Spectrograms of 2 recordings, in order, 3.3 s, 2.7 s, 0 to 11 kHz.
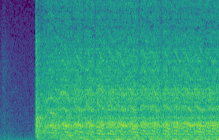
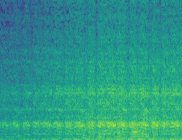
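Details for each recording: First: R33 Skyline RB26 turned over on the starter for its first start after fuel check, priming oil: a steady, even rhythm for about four seconds with every compression beat alike; normal, healthy cranking. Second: Nissan Skyline R33 with RB26, first start attempt: even, steady starter cranking with regular churn and no firing at all; tester shows fuel present but no spark.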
